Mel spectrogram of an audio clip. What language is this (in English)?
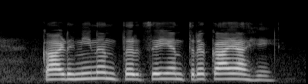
Marathi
